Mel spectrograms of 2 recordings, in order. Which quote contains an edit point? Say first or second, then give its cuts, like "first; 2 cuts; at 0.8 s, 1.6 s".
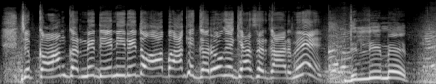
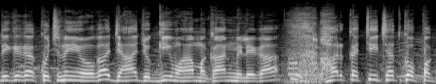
first; 1 cut; at 3.3 s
